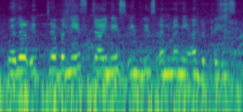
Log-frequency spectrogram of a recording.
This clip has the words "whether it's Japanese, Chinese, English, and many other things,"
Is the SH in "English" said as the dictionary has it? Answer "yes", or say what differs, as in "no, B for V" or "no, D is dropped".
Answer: no, S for SH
